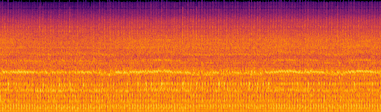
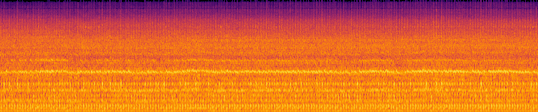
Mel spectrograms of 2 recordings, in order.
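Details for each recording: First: Homemade air-cooled outboard built from a lawn mower engine, run out of water at cruising throttle: steady even drone over loud prop water splashing, no knock standing out; owner notes occasional slight misfire and fears howling may be bearings. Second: Homemade air-cooled outboard built from a lawn mower engine, at cruising throttle: steady single-cylinder drone with a faint high howl and occasional stumble; intermittent misfire, owner fears the howl is bearings.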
